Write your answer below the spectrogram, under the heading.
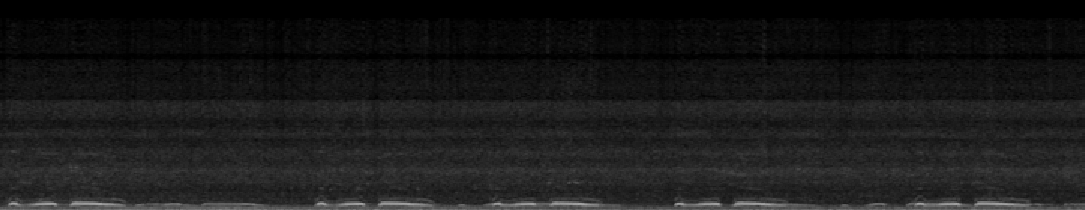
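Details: Lure recording of a spotted dove for calling in wild birds: repeated mellow coo phrases, a clipped note then a soft rolling double coo, roughly every one and a half seconds, with a low droning background.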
